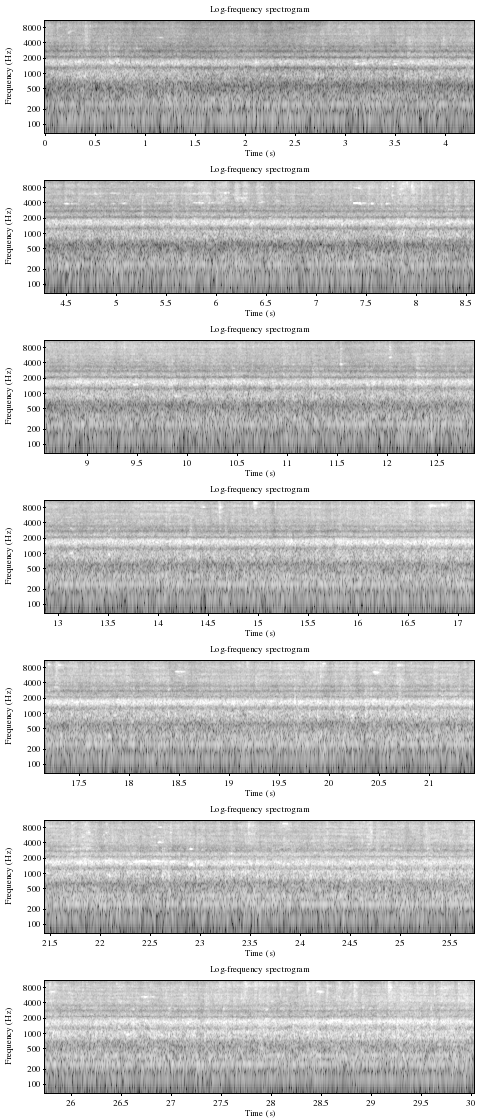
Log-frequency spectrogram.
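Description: Diesel engine of a heavy earthmoving machine running steadily, with a low hum that grows gradually louder over the stretch.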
